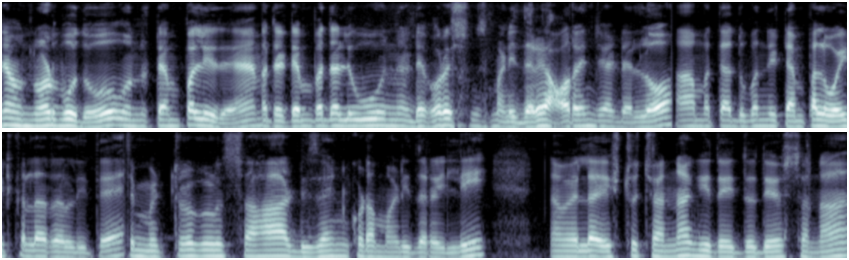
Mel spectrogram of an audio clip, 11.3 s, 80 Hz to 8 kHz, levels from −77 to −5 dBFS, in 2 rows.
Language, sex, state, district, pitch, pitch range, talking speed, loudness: Kannada, male, Karnataka, Mysore, 135 Hz, 130-145 Hz, 55 wpm, -17 LUFS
